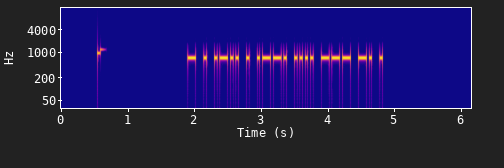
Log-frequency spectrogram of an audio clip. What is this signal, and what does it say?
Morse code, heard as a keyed tone, about 30 wpm, 700 Hz. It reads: TELEPHONE
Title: Top 1501-1750 Words 30wpm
